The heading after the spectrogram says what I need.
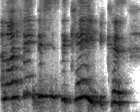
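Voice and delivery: high and loud through laughter; laughter spilling into the point; laughing. Real, not acted. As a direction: still laughing as you carry on. Laughing after shared joke.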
